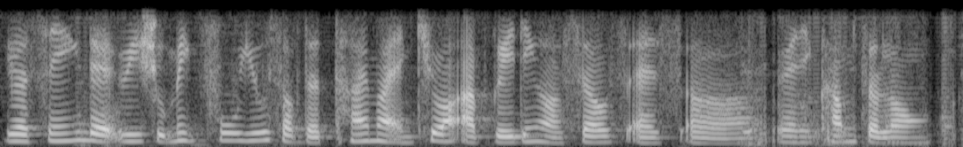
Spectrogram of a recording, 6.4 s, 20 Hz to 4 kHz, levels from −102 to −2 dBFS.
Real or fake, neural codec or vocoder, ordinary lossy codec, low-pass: real; none; none; 3.6 kHz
